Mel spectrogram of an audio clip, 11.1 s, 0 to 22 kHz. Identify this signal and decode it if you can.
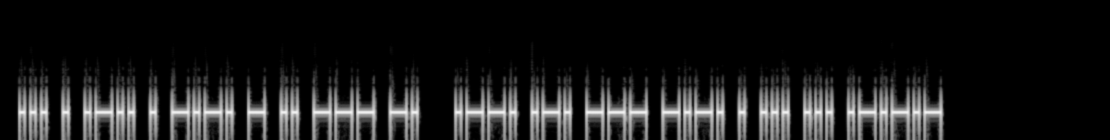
Morse code, heard as a keyed tone, about 22 wpm, 700 Hz. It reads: SELECTION PROCESS.
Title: Sentences from Top 1400 Words 22wpm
